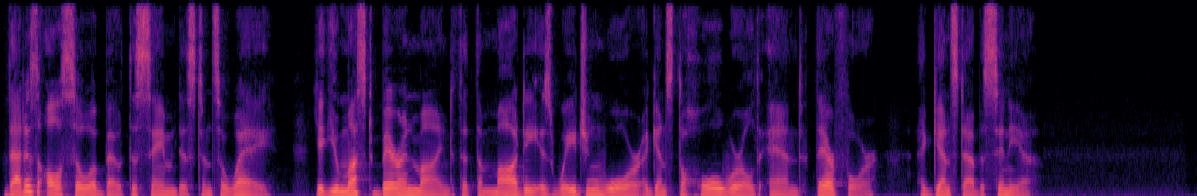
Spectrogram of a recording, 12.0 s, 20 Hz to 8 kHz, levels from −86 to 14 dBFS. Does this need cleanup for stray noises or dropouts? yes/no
no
